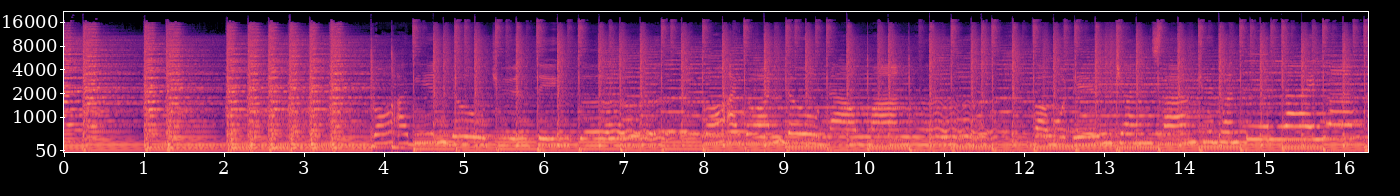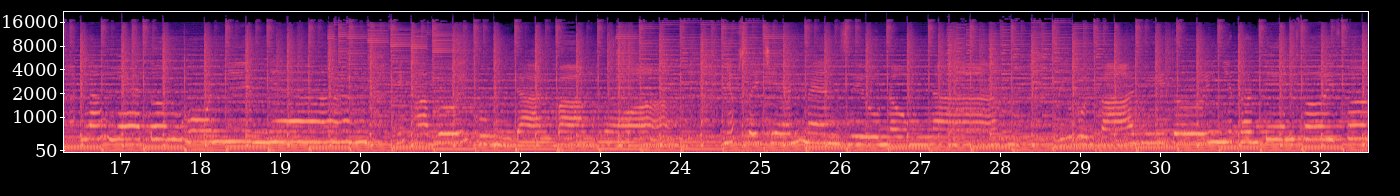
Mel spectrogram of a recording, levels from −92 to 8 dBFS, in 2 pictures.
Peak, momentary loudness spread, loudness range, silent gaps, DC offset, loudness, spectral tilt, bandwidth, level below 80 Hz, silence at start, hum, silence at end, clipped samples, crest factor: 0 dBFS; 4 LU; 2 LU; none; 0.2%; -15 LUFS; -4.5 dB/octave; 19 kHz; -28 dBFS; 0 s; none; 0 s; under 0.1%; 14 dB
